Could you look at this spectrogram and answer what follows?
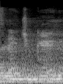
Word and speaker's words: educate: Like the words educate, we have 3 syllables. The stress occurs on the first syllable. Like educate, the syllables in the stress is on the first, the word educate.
